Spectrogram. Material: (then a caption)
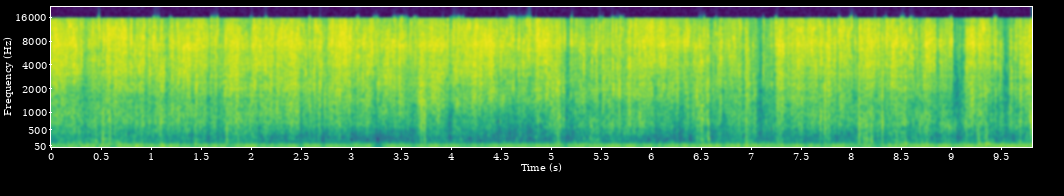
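Plastic foam. A small white foam bubble wrap sheet, made of plastic, is held in both hands and crumpled and squeezed with the fingers. It makes a steady, dense, bright crinkling and crackling with sharper crunches scattered throughout. A faint low hum runs underneath.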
